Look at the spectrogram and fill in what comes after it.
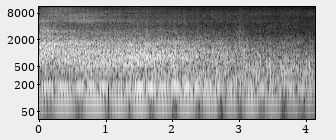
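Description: Electric train running: a steady low hum under a rumbling noise, fading slowly toward the end.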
